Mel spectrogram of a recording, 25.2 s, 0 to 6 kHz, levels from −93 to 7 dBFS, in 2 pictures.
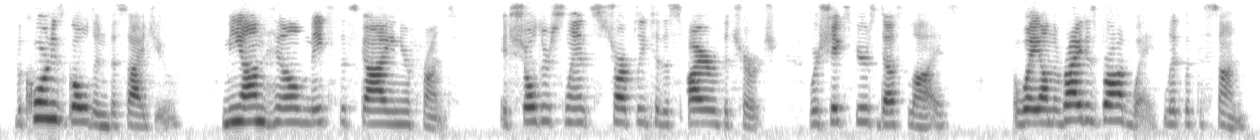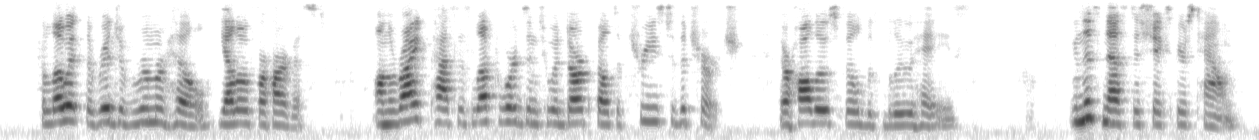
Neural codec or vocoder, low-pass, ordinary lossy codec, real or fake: none; 5.4 kHz; Opus, 32 kbps; real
